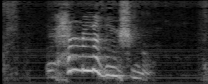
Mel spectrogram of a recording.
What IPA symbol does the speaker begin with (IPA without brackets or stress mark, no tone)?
ħ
